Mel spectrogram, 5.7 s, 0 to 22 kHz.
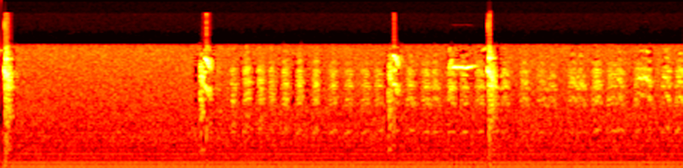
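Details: Peregrine falcons at a nest in Płock, Poland, 4 April 2022, the pair trading nest duty; soft, rapid chattering notes run through most of the clip, broken by a few louder sharp calls, with a low hum beneath.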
